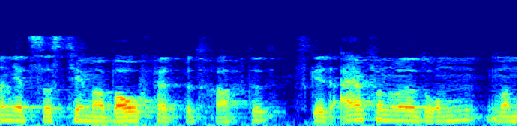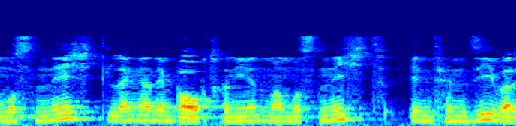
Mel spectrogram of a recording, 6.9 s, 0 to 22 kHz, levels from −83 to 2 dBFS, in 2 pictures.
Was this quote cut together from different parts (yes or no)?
yes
